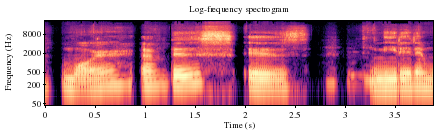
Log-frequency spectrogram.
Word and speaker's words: Meaux: It's called. That's why my name on Facebook is. It's like. French, but people know that ho, when you spell it HEAUX, it's still ho. Like, people know ho, but they say. And it just fucks with me. So it's not.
